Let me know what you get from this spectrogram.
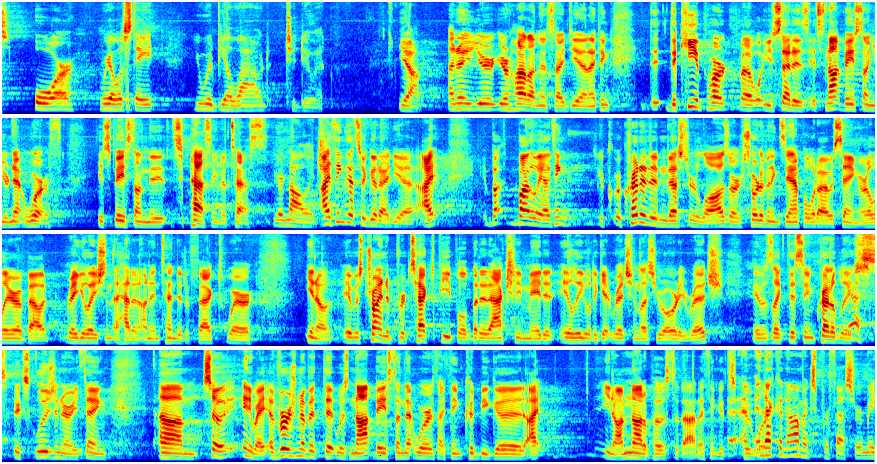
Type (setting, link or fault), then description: setting, live audience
